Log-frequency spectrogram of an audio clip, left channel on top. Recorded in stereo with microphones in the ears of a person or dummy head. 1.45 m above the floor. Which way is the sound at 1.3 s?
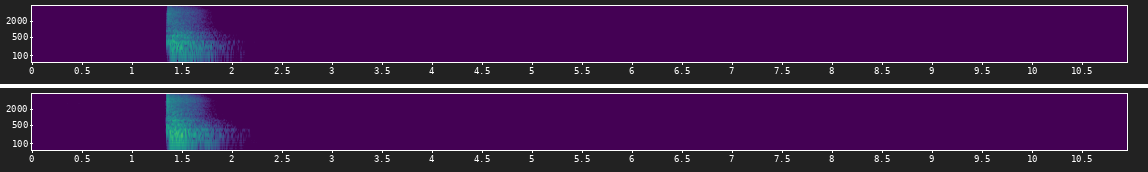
75° right (ahead or behind).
